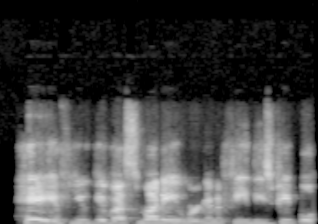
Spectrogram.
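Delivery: ordinary talk, nothing marked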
